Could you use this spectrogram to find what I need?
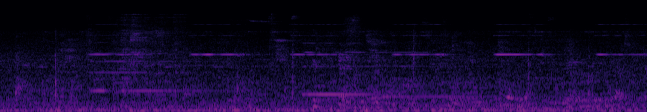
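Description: Ticket gates chime with short electronic beeps.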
